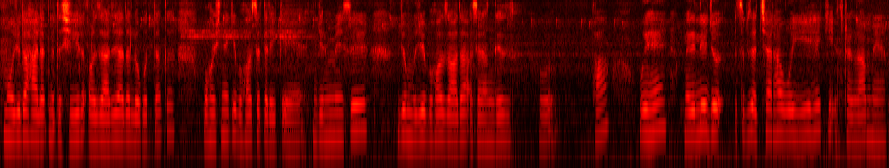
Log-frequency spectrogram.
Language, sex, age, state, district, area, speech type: Urdu, female, 18-30, Uttar Pradesh, Aligarh, urban, spontaneous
